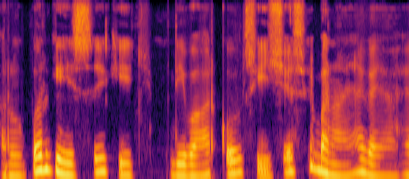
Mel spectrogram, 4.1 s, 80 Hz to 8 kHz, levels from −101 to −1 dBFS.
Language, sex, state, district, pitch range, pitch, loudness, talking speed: Hindi, male, Jharkhand, Ranchi, 130-165 Hz, 135 Hz, -17 LUFS, 160 wpm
